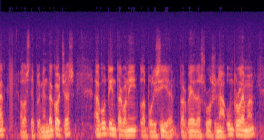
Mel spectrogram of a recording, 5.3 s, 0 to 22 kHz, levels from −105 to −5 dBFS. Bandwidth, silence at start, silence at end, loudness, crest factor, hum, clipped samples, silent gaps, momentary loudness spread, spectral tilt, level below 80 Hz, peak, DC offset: 12 kHz; 0 s; 0 s; -22 LUFS; 16 dB; none; under 0.1%; none; 7 LU; -6.5 dB/octave; -42 dBFS; -6 dBFS; under 0.1%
